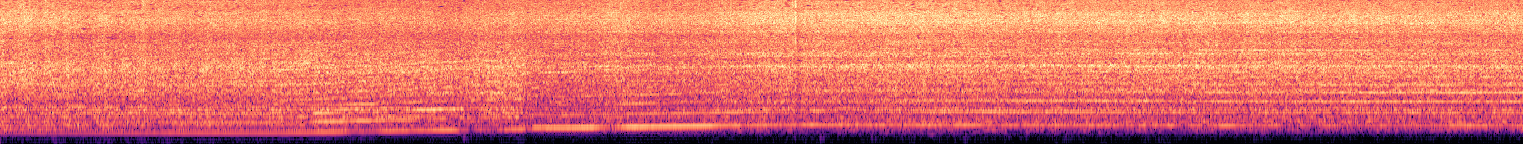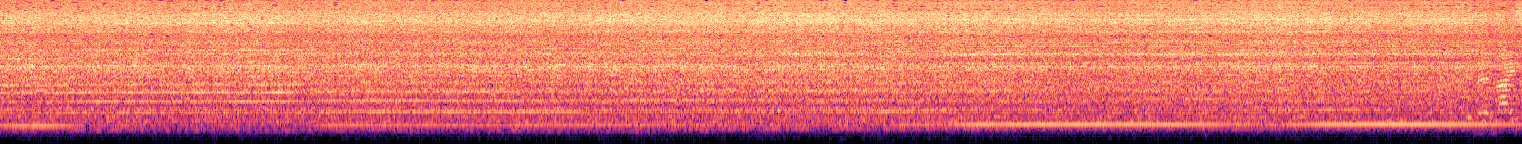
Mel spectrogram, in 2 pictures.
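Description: Countertop blender running on a smoothie setting, grinding frozen mango, coconut milk and ice while a tamper is pushed down through the lid. The motor's whine climbs in pitch over the first several seconds as it speeds up, then runs steady, wavering briefly about halfway through and settling a little higher near the end.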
